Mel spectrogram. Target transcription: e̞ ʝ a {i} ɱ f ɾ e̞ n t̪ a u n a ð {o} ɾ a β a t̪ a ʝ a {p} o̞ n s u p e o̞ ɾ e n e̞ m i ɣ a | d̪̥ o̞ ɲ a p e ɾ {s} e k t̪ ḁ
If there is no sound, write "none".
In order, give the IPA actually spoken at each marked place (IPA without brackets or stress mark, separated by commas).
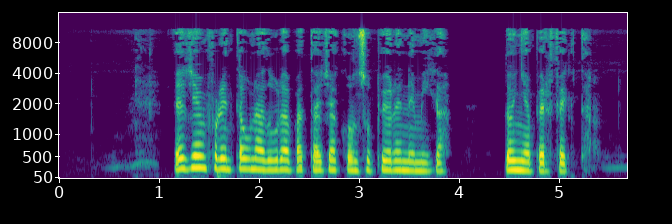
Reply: e, u, k, f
